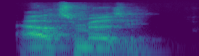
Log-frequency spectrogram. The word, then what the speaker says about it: Hormozi: Alex Hormozi.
